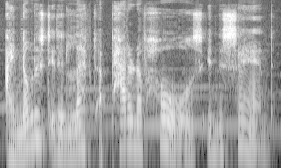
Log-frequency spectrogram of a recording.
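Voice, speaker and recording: An actor playing an adult male adventurer, narrating his own actions in a measured, dry way. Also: medium pitch, big pitch swings, music in the background, lightly acted. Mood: dry, matter-of-fact. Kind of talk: game character narration.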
